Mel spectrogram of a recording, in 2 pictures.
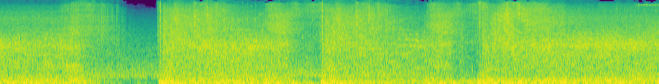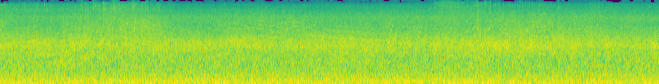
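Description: A vehicle engine hums steadily as it drives over rough ground.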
